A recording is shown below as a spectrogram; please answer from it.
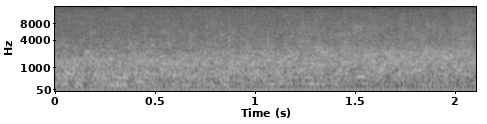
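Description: Audience applauding: dense, even clapping at a steady level.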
